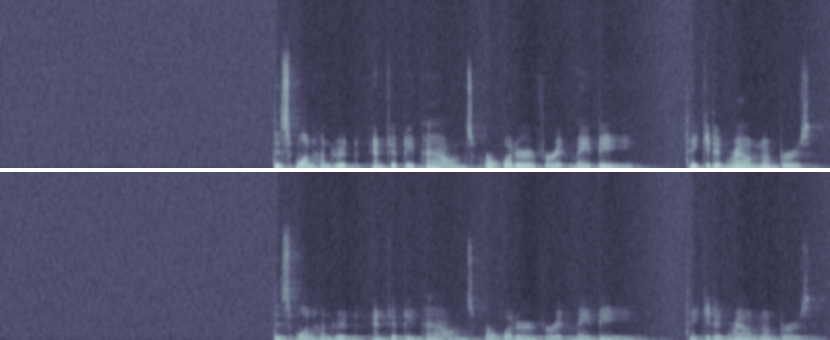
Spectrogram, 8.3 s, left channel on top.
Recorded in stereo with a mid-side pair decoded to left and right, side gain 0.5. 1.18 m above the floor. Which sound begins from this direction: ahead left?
A man speaking, at 2.7 s.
